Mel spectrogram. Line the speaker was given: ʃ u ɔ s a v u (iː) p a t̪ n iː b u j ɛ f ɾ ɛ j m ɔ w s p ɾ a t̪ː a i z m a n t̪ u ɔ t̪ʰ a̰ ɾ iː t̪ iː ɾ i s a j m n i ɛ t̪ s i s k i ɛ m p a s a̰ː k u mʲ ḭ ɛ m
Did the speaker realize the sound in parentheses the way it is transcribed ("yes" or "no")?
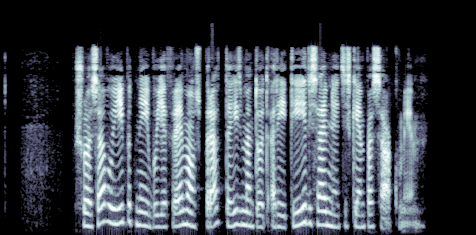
yes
